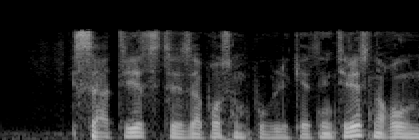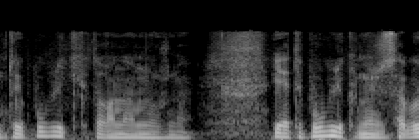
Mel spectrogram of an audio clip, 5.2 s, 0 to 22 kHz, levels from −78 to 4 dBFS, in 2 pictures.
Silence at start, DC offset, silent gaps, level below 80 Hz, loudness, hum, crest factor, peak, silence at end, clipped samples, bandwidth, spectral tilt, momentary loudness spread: 0.45 s; under 0.1%; none; -40 dBFS; -24 LUFS; none; 16 dB; -8 dBFS; 0 s; under 0.1%; 9.4 kHz; -5 dB/octave; 9 LU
